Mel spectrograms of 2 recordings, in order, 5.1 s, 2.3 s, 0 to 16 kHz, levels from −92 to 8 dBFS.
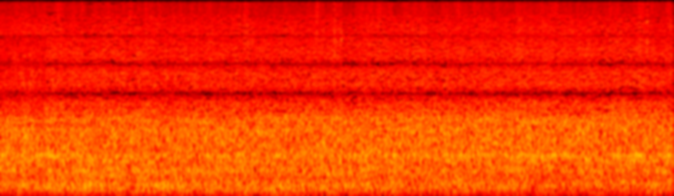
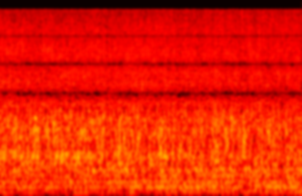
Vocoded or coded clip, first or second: second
